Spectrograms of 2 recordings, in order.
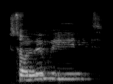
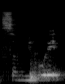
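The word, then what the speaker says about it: Sol LeWitt: He looked a lot to Robert Morris, to Donald Judd, to Solowit. Many people pronounce it Solowit, but I think that Solowit is the right way to pronounce it.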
